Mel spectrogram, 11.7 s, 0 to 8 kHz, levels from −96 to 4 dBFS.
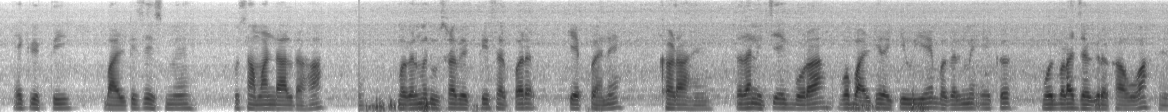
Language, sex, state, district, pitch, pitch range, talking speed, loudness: Hindi, male, Uttar Pradesh, Etah, 115 Hz, 110-120 Hz, 195 wpm, -24 LUFS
